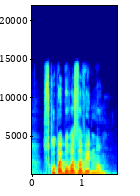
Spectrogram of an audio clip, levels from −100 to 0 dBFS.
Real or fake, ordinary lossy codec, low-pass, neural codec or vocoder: real; none; 14.4 kHz; none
